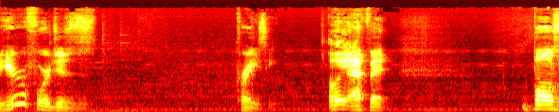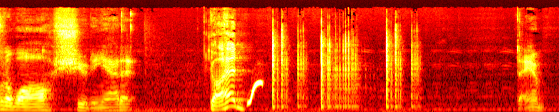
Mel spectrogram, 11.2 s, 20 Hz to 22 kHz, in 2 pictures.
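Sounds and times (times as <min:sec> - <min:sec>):
speech: 0:00.0 - 0:01.0, 0:02.4 - 0:04.0, 0:05.2 - 0:07.0, 0:07.7 - 0:08.2, 0:10.8 - 0:11.1
dice rolling on a hard table: 0:08.2 - 0:10.0.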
